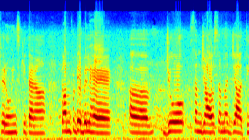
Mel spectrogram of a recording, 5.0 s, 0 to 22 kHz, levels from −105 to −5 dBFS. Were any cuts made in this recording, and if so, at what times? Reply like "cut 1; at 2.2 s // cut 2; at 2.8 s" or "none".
none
